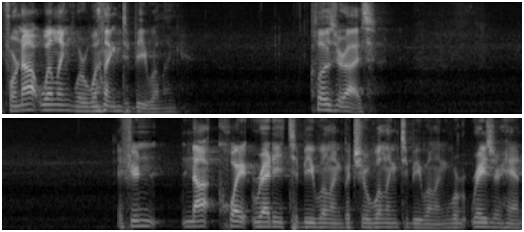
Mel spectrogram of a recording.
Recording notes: Recorded Sunday night service at Reunion Hawaii.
